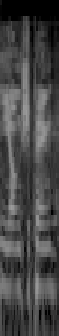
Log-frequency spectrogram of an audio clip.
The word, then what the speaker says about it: Jönköping: Anyway, we're live from the Elmia Arena, from the Expo area in Jönköping.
